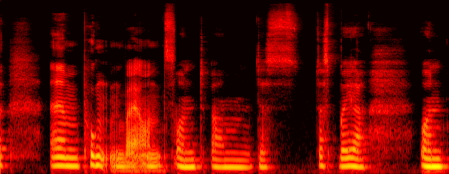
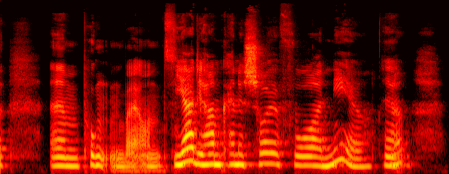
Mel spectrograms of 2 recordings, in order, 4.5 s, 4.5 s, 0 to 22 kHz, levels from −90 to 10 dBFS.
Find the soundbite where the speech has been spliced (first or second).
first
